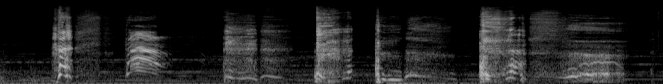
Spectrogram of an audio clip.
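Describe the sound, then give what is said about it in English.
A close, moderately loud run of dry coughs, about half a dozen harsh bursts in uneven succession, some rasping like throat clearing, with brief pauses between them. “His back slammed into the wall, forcing out a dry cough as he fell headfirst toward the floor.”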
